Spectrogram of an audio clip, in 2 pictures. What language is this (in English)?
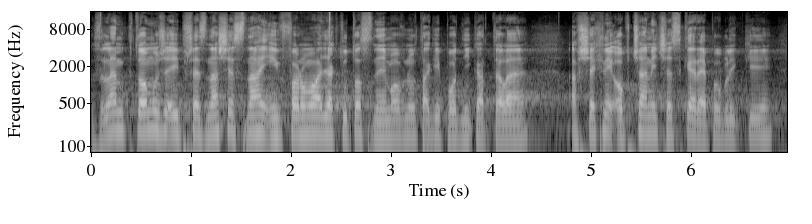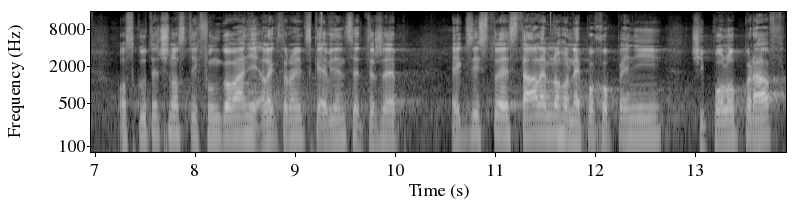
Czech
